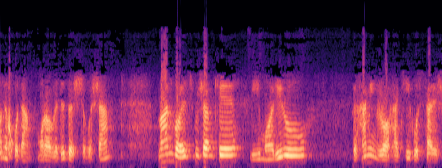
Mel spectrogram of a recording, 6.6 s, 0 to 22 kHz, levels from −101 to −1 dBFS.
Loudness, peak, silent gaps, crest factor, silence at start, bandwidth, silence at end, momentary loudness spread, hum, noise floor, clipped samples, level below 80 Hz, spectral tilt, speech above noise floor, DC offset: -15 LUFS; 0 dBFS; none; 16 dB; 0 s; 9 kHz; 0 s; 13 LU; none; -48 dBFS; under 0.1%; -60 dBFS; -6 dB/octave; 33 dB; under 0.1%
